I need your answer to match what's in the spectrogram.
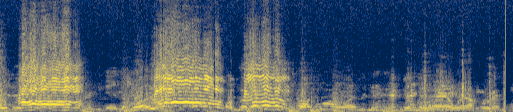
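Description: A goat bleats loudly, several wavering cries one after another with hardly a pause, over a steady low rumble of background noise.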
